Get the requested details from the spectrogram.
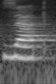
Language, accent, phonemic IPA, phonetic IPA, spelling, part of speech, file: Armenian, Eastern Armenian, /zɑt/, [zɑt], զատ, adjective / adverb / postposition, Hy-զատ.ogg
- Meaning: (adjective) isolated, separate; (adverb) separately, apart; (postposition) apart from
